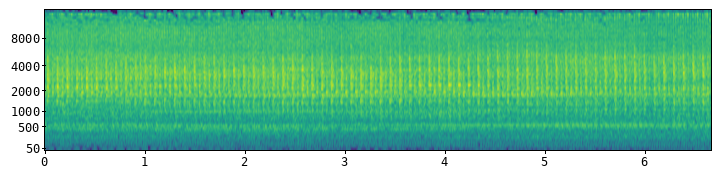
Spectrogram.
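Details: Kia Sportage, 4.5 years old, 43,000 km, on Shell Helix Ultra 5W40: sharp, light, very regular ticking at about 150 per minute over a steady idle; engine knock of unknown cause.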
